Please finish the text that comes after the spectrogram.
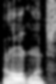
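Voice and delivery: usual speaking voice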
